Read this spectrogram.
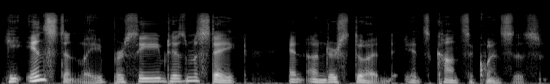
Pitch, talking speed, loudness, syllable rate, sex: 115 Hz, 100 wpm, -23 LUFS, 4.3 syllables/s, male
